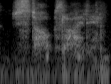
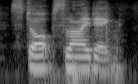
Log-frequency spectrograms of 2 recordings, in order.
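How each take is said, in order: First: Breathy whisper to the sliding pile. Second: Said in the usual way. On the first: Real, not acted. Muttering to her sliding papers, whispered. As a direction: hush them like you're begging them to stay put.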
